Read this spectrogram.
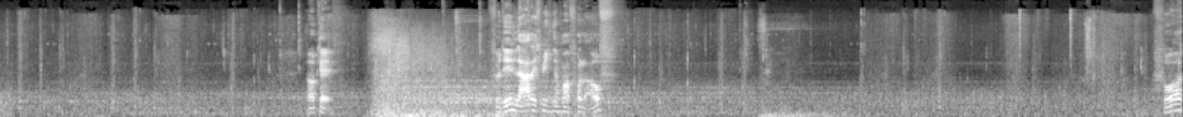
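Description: Footsteps tread on dirt and gravel.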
